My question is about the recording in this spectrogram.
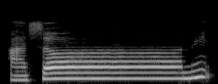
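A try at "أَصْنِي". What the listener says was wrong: Jangan kepanjangan.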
